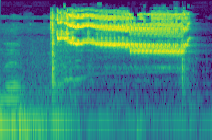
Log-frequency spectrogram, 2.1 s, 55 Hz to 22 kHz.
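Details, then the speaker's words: Club Car Villager golf cart in neutral with the belt cover missing and a visibly worn drive belt: a shrill steady squeal over the quiet engine for about 1.5 s. It squeaks more in reverse and hesitates to take off. Slipping belt suspected; belt replacement advised. "try put it in reverse when it's in here it squeaks more no normally it will squeak more and it will pause more"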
